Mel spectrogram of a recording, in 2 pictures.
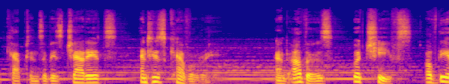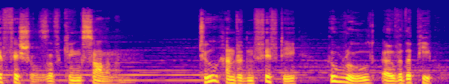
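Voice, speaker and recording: Man, scripted scripture narration, formal, animated pitch movement, faint musical backing. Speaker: narrator of an audio Bible.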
